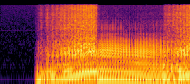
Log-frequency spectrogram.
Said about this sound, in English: Hear that? That's your engine telling you something. To never settle.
